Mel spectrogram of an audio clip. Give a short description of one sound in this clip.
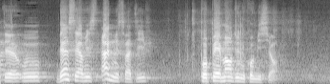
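A man speaks formally and slowly into a microphone in a large hall.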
